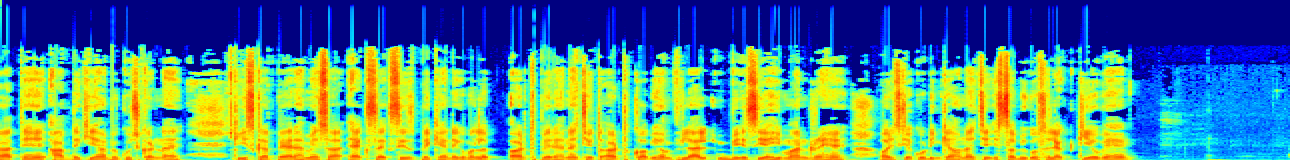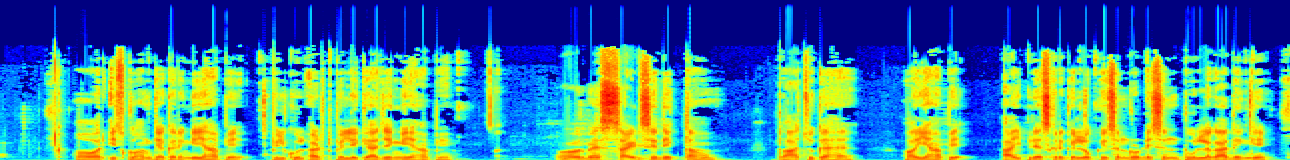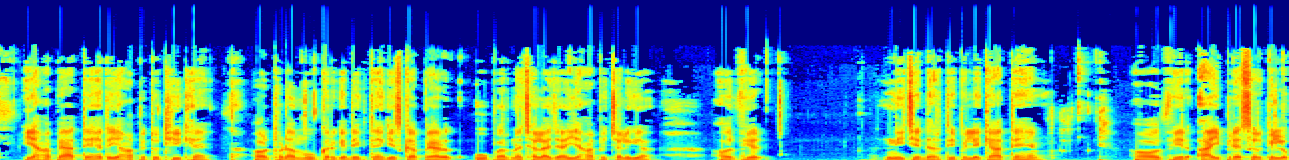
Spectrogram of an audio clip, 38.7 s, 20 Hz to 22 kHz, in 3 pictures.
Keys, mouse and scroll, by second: 0.8-1.7 shift+middle drag, 1.7-2.3 scroll up 4, 2.3-5.3 shift+middle drag, 5.3-5.8 scroll down 1, 5.8-8.8 shift+middle drag, 9.4-11.1 scroll down 1, 11.1-12.6 scroll down 1, 13.6-14.3 scroll up 4, 14.3-15.4 scroll down 1, 15.4 click, 19.3 KP_3, 22.9 i, 25.3-28.3 drag, 28.7-34.2 drag.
